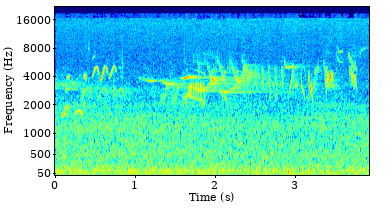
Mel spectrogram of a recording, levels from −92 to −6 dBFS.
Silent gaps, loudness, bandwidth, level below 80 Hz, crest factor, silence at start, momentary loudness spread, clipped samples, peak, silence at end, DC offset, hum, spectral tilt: none; -30 LUFS; 19 kHz; -46 dBFS; 16 dB; 0 s; 7 LU; under 0.1%; -16 dBFS; 0 s; under 0.1%; none; -2.5 dB/octave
